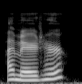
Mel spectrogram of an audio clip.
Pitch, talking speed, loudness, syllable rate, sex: 230 Hz, 220 wpm, -14 LUFS, 7.1 syllables/s, female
